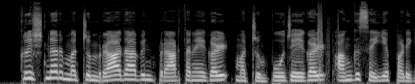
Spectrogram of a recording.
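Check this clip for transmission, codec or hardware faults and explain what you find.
A hardware fault is present: loose connector crackle, from 3.18 to 3.38 s, right after "மற்றும் ராதாவின் பிரார்த்தனைகள் மற்றும்". A worn or dirty contact in the signal path is making and breaking contact rapidly, so the speech is chopped into fragments for about 0.2 s. The result is an irregular burst of scratchy crackle laid over the speech.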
